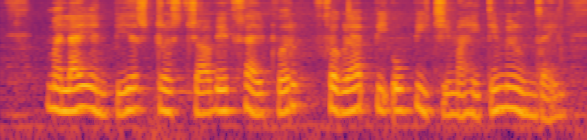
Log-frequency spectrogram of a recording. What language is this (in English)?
Marathi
